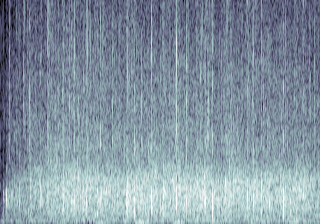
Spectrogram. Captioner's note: audience applauding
